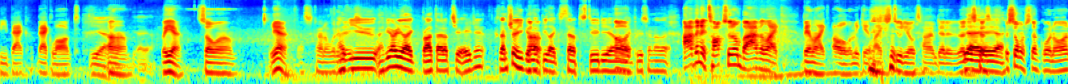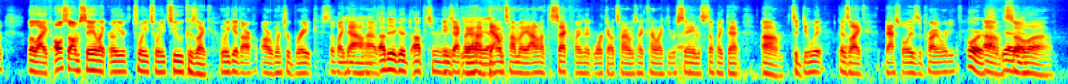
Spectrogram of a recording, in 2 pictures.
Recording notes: joins the boys in the truck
